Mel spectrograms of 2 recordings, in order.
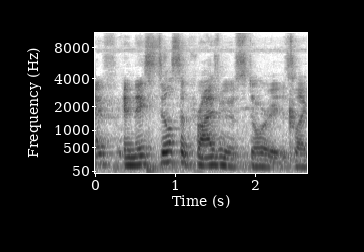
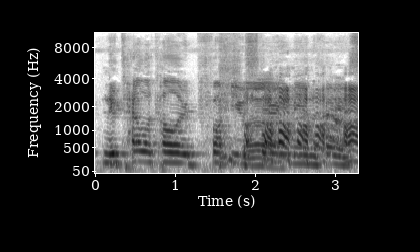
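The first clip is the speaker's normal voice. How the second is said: laughing; 4 semitones higher, 4 dB louder than usual. Real, not acted. Laughing at gross memory.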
